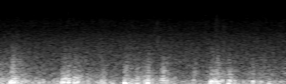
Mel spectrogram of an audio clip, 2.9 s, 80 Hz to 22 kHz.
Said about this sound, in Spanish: El 21 de septiembre de 1629 inició una tormenta sin precedentes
